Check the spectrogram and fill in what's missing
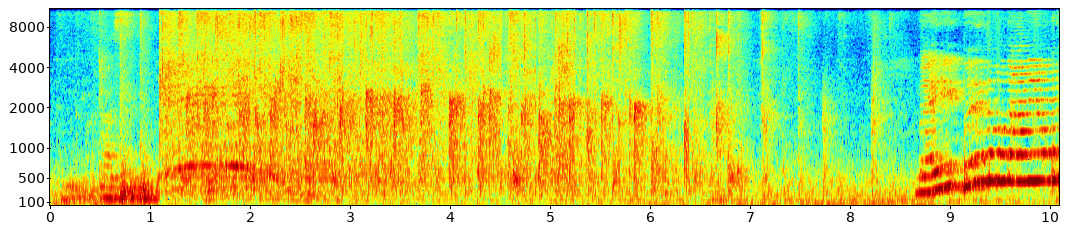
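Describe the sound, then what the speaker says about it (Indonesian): Audience applause at an Indonesian teachers' positive-culture dissemination session, a dense continuous patter of clapping lasting several seconds, with a voice speaking near the start and again at the end. "beri tepuk tangan yang meriah untuk Ibu Risa."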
